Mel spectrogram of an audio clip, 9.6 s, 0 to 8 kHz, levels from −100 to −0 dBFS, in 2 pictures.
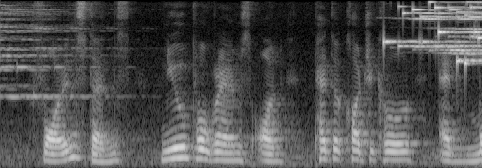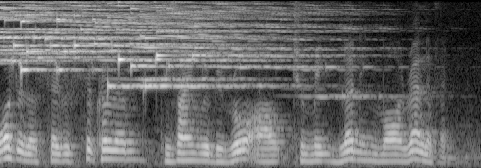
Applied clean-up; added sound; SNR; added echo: none; Chime; -4 dB; none.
